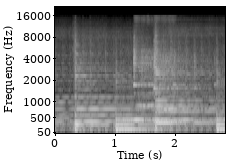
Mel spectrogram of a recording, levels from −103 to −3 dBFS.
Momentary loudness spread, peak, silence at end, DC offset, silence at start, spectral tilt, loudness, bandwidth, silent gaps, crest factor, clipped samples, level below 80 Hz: 9 LU; -10 dBFS; 0 s; under 0.1%; 0 s; -6 dB/octave; -27 LUFS; 16.5 kHz; none; 16 dB; under 0.1%; -66 dBFS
